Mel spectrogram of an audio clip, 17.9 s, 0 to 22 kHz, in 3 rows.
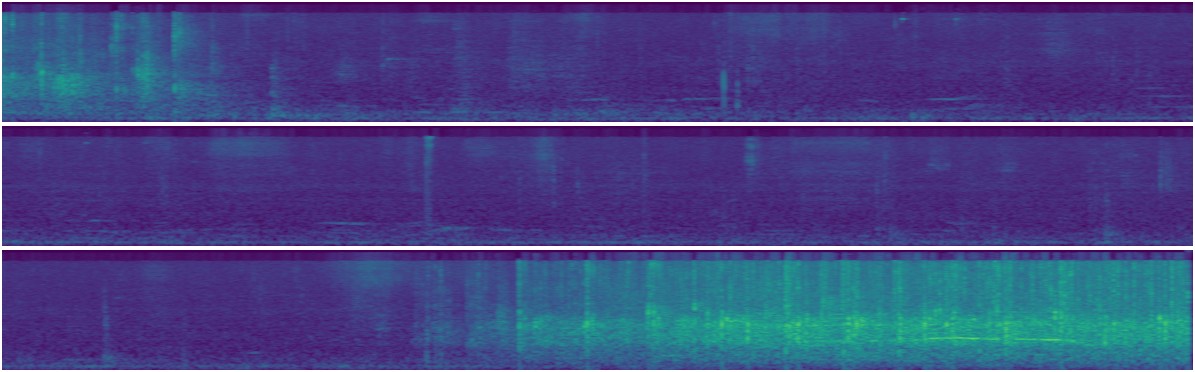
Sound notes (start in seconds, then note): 3.0 applause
